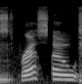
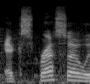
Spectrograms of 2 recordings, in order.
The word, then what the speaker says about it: espresso: someone went like yeah with my accent espresso is the drink expresso is what you call italians talking oh like espresso okay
